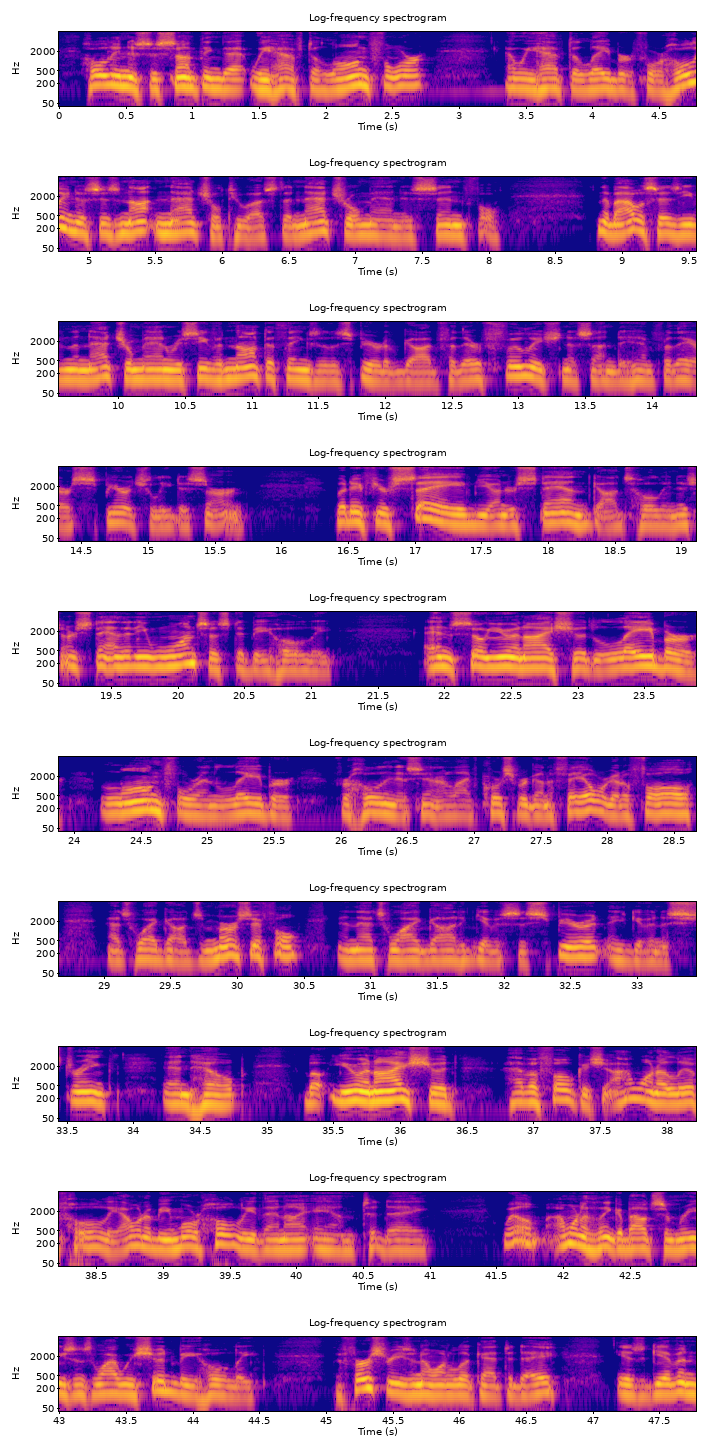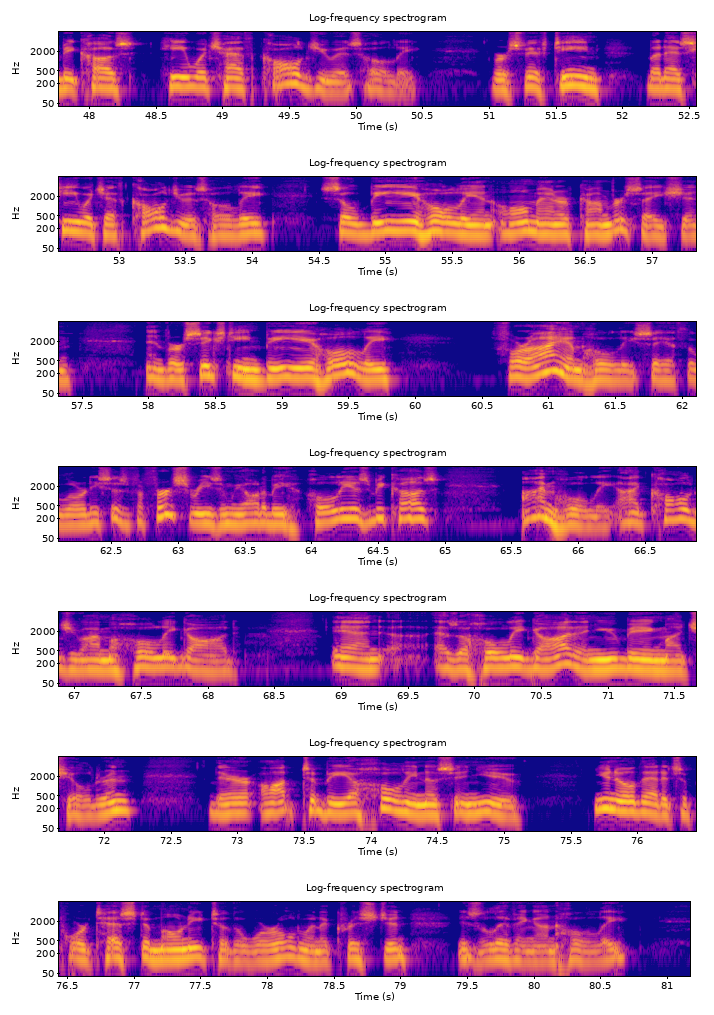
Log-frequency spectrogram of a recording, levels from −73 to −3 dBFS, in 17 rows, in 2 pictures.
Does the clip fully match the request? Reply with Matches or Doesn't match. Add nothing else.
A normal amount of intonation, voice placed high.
Doesn't match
